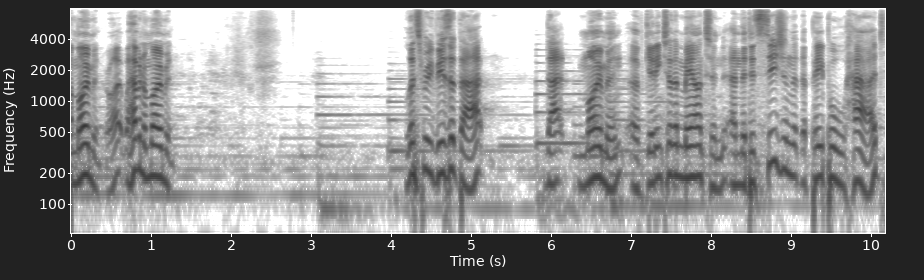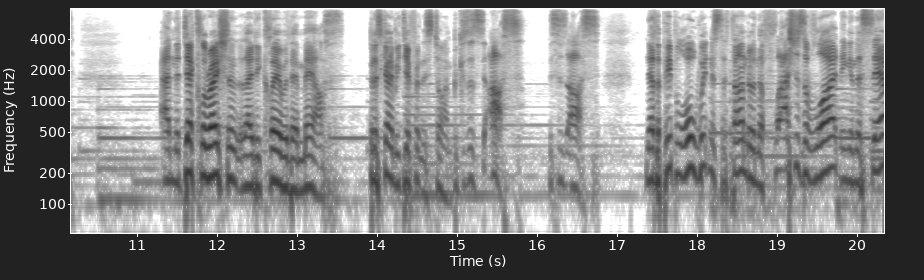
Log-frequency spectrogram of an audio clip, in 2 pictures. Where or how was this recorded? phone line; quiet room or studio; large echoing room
large echoing room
